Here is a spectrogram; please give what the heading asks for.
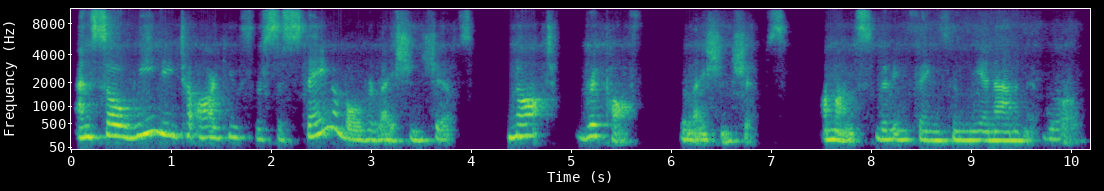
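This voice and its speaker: An older woman with a hoarse voice, giving an earnest public lecture with stories and the odd filler. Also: lowish voice, animated, a little slow, a little mellow, echoey room, rough recording. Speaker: guest lecturer.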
